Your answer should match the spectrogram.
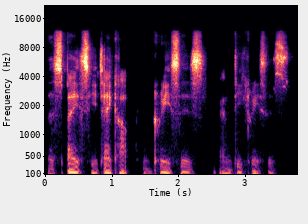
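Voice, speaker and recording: A man with a soft, husky voice guides a meditation, giving gentle instructions with long pauses. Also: rumbling low, steady tone.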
